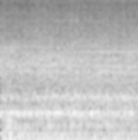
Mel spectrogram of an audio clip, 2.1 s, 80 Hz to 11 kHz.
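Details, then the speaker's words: 2010 Honda Fit, with 100,000 miles on the old alternator, idling right after the alternator replacement: a smooth, even idle with a steady hum and no squeal, knock or belt chirp; the voltage reading rises from 12.04 V to about 14.8–15.5 V, so it is charging. "staying on. We got 15.5, well 4.8 if anyone's real specific. Sweet, alternator's charging."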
